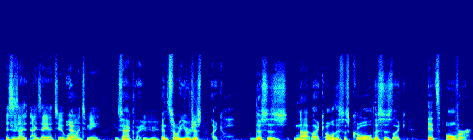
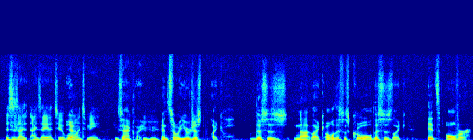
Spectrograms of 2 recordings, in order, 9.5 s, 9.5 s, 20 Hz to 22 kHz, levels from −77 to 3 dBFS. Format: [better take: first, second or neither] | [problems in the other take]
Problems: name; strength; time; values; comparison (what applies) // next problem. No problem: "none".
first | hiss; faint; throughout; 25 dB below the speech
